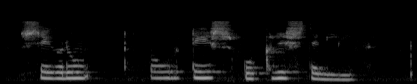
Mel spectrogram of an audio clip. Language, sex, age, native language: Icelandic, female, 6, Icelandic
